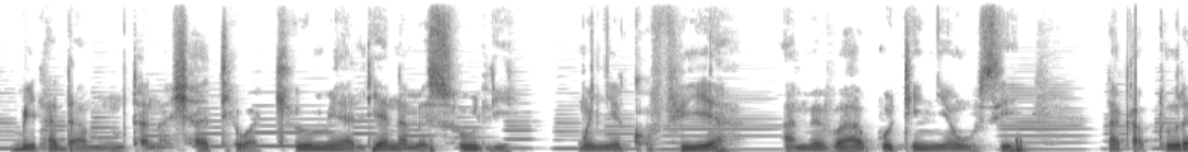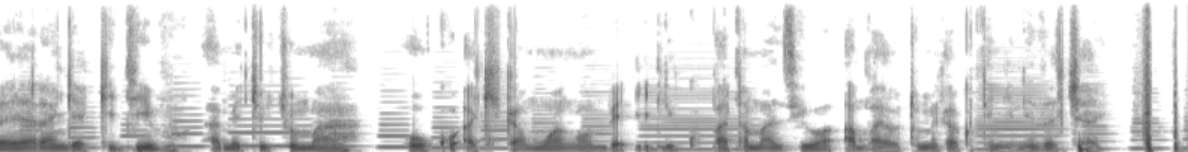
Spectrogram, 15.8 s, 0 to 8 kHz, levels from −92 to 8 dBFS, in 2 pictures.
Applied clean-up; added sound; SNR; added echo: classical method log-MMSE.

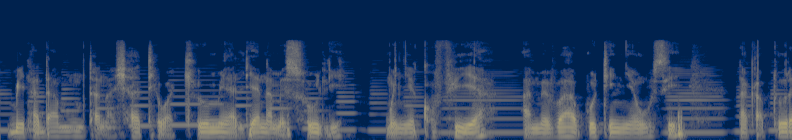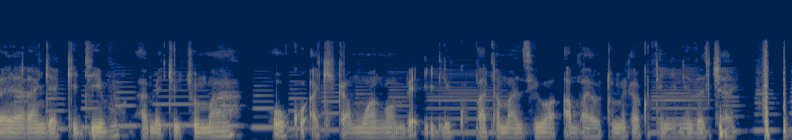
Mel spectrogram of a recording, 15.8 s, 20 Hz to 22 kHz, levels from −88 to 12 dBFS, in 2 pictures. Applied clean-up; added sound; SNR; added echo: none; Wind instrument, woodwind instrument; 16 dB; none.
